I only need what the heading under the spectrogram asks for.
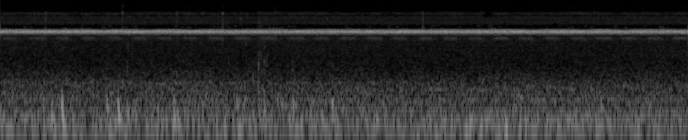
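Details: Many bell crickets trill together in a constant piercing high note, while faint scattered crackles and a low hum from a bonfire sit beneath, arranged as sleep background sound.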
